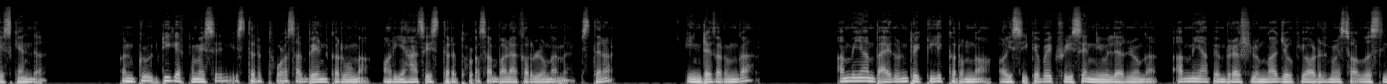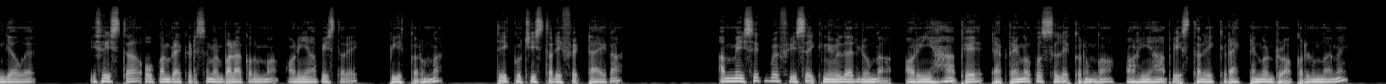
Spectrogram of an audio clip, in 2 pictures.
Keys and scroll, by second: 1.5 ctrl+t, 6.9 Return, 14.0 ].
